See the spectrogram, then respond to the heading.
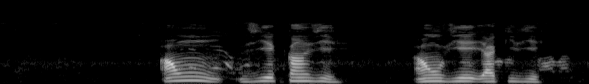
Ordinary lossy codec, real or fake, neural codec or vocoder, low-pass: MP3, 64 kbps; real; none; 7.2 kHz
